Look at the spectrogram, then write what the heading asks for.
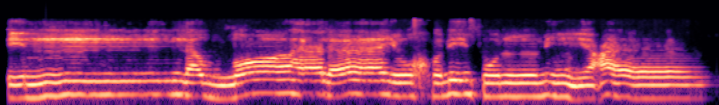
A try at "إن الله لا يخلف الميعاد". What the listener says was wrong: Huruf kha-nya dilatih lagi ya. Kayak misalnya innallaha la yakhfa. Itu suara kha itu halus kemudian mengalir. Nafas mengalir. Yakhfa, la yuh. Terlalu ditekan gitu makhrajnya, diberikan lemahkan. Innallaha la yakhfa. Jangan jangan jangan seperti ngorok gitu, jangan terlalu keras gitunya, dilemahkan.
